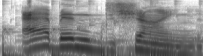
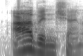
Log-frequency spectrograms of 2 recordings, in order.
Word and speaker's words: Abendschein: Our first guests guests I guess um joining us tonight, Gary and Myra Abendine. Did I say that? I butchered that, didn't I? a little bit shine. Abenshine.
